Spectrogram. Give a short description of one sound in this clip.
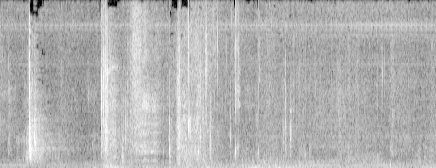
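A metal door creaks open.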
